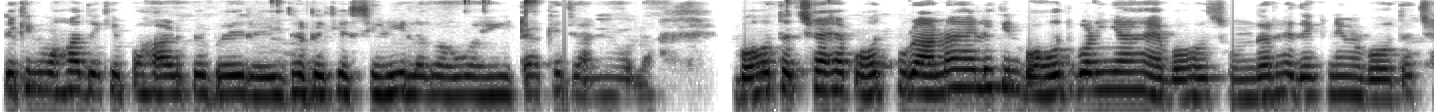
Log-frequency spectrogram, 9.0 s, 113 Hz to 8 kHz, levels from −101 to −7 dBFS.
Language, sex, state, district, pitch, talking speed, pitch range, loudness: Hindi, female, Bihar, Araria, 230 Hz, 205 wpm, 220-250 Hz, -14 LUFS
